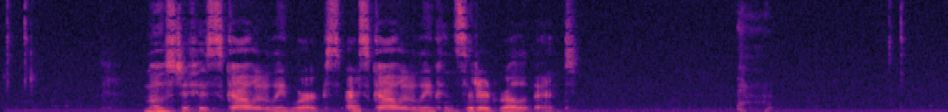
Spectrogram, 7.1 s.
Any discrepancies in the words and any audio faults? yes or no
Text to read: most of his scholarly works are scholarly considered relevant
yes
